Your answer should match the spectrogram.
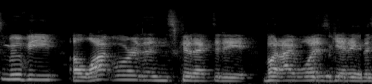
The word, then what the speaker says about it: Schenectady: I think I got like, you brought up Schenectady earlier, and I only sat through like, it's pronounced Schenectady. Schenectady.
